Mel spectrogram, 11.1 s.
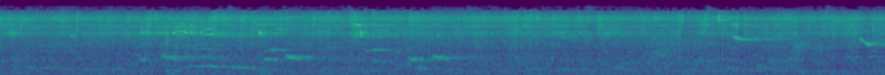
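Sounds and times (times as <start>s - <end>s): faint murmur of voices: 0.0s - 11.0s
birds chirping and calling: 1.8s - 6.1s, 10.6s - 11.0s.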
